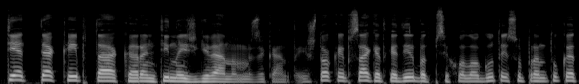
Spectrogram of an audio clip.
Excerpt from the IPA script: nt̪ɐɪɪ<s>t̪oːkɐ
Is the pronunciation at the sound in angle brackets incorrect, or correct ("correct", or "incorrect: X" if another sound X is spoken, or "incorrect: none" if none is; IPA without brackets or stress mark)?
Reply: incorrect: ʃ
